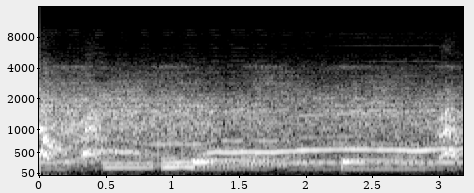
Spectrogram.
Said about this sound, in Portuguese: Instigado por outros cachorros, o Billy uivava para a porta de vidro.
